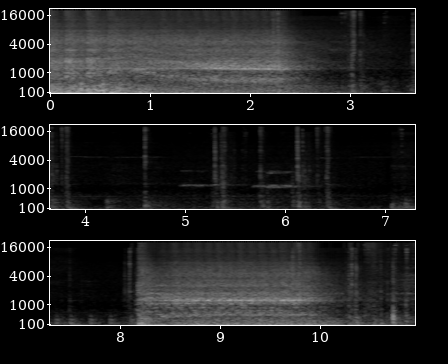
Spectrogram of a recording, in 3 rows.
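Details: 1979 Porsche 924 after fuel accumulator, fuel lines, cold start valve and spark plugs were serviced, fuel system under pressure but likely holding air; two bursts of cranking with a pause, never fires, cause unconfirmed.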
